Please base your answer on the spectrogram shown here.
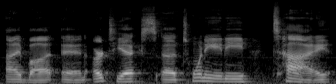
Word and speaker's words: Ti: To put this into perspective, 2 years ago, I bought an RTX 2080 Ti. It's not pronounced Ti, it's pronounced Ti. I was corrected. Ooh. But Are you TI, kidding me?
